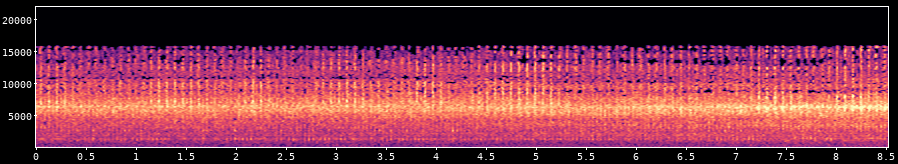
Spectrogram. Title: bruit moteur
